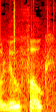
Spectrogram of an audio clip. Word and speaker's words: Lufolk: is called Philip blue Falk here in Denmark in Sweden we call it Falk but I think you'll pronounce it folk so Lou folk for you guys but yeah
